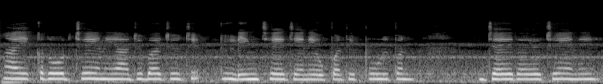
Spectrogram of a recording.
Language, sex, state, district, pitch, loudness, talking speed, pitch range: Gujarati, female, Maharashtra, Mumbai Suburban, 245 Hz, -13 LUFS, 190 wpm, 235-255 Hz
